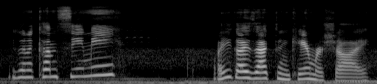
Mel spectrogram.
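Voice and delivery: ordinary delivery

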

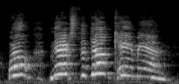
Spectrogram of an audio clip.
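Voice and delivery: put-on high, bright child puppet storyteller; squeaky kid character excitedly telling a story; high-pitched puppet girl narrating. Puppet continues.

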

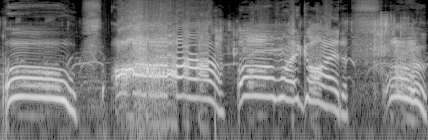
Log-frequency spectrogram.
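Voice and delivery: loud, high shrieks of horror; real horrified cries; horrified screaming. Real, not acted. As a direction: scream at what you're watching. Horrified reacting to video.

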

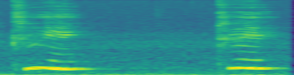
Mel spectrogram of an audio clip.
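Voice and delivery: petit cri d'oiseau aigu, lent et triste; rouge-gorge imité. A narrator's reading. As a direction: imiter le chant d'un rouge-gorge, tout doucement. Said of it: "fit à nouveau le rouge-gorge". (cui-cui d'oiseau aigu et lent)

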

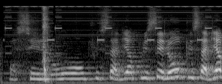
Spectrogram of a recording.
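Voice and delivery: mounting impatience. Real, not acted. Tension builds with repeated phrase.

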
